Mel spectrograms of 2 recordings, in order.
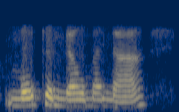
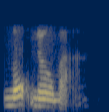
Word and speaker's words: Multnomah: but it's not Multnomah, it's Multnomah. Three syllables, Multnomah County, okay?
